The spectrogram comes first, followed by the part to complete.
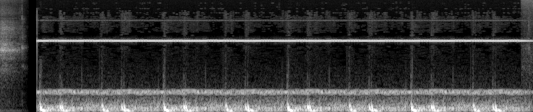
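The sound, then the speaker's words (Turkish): A deep, steady heartbeat thumps in a regular rhythm beneath a sustained high-pitched ear-ringing tone, the low-health warning sound of World War II shooter games like Battlefield and Call of Duty, signalling the player's health is very low, with no talking. “Dünya Savaşı, Battlefield, Call of Duty tarzı oyunlardaki oyuncunun canı çok azaldığında e, duyulan o kulak çınlama sesi ve yine kalp atış sesi hani canın çok azaldı saklan, saklanman gerekiyor.”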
